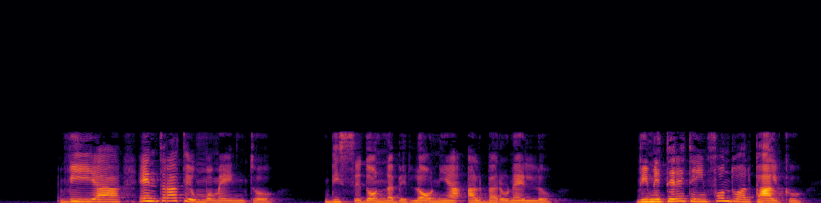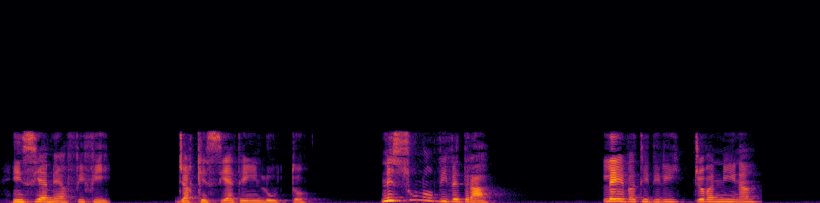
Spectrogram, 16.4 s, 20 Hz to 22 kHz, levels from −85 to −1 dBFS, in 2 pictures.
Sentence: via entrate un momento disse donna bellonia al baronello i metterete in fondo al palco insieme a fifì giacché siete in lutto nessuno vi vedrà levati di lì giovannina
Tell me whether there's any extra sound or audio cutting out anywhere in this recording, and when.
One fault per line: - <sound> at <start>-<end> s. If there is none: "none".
none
